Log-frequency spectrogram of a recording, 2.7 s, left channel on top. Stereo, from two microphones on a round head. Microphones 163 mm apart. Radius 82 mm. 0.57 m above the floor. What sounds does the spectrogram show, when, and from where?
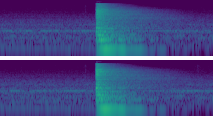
1.2 s a rattle: 45° right (ahead or behind), 1.0 m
